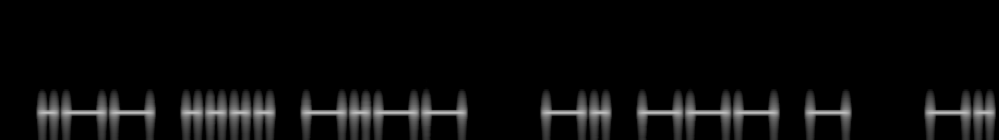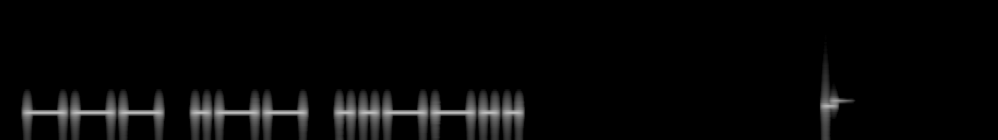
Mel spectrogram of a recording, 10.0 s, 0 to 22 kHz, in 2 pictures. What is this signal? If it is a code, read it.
Morse code, heard as a keyed tone, about 20 wpm, 700 Hz. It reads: WHY NOT NOW?
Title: Sentences from Top 600 Words 20wpm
